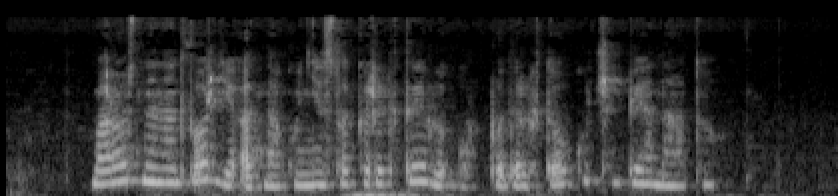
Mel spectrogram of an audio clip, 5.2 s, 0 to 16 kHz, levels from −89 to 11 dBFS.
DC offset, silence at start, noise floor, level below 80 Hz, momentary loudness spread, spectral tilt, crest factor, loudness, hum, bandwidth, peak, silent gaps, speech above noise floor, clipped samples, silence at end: under 0.1%; 0.55 s; -60 dBFS; -58 dBFS; 8 LU; -4.5 dB/octave; 20 dB; -25 LUFS; none; 11.5 kHz; -6 dBFS; none; 36 dB; under 0.1%; 0.75 s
